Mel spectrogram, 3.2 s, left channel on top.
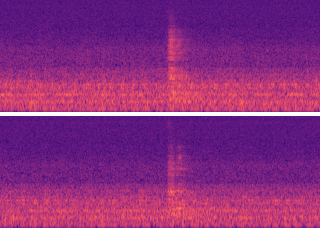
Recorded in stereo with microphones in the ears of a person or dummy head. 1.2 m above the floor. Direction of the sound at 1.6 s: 15° right (ahead or behind).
